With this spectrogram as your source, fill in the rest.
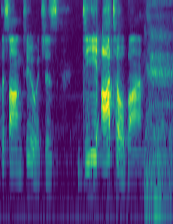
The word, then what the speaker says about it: Die Autobahn: And then I think, came up with the name of the song, too, which is Die Autobahn. Correctly pronounced, yes.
